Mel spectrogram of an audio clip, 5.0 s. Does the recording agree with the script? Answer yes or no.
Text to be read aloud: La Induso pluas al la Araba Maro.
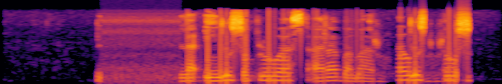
no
